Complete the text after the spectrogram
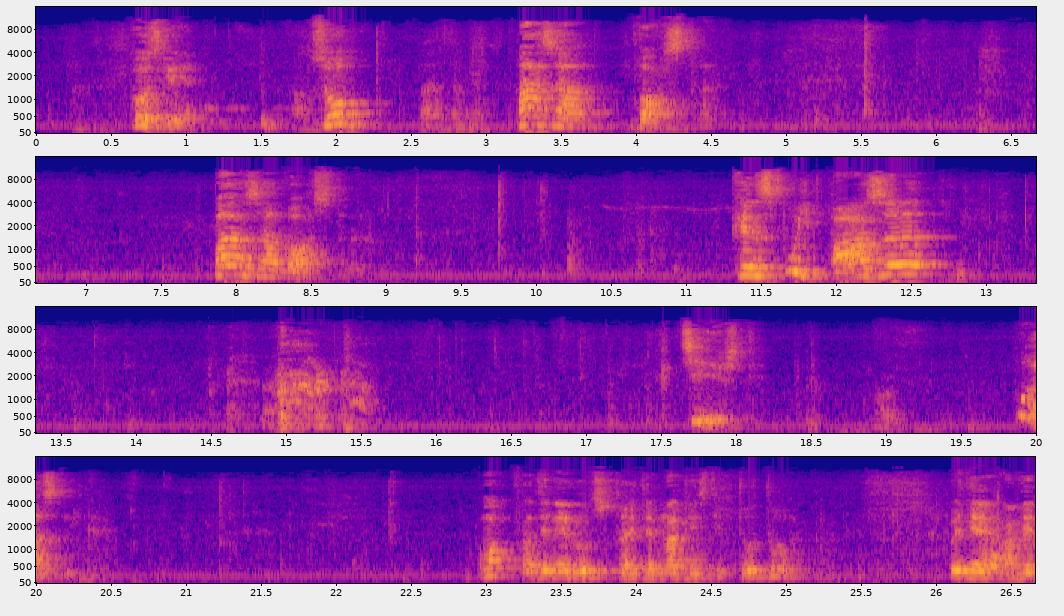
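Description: An older man preaches with animation through a microphone, pausing often between phrases.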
